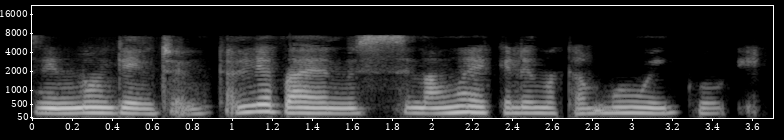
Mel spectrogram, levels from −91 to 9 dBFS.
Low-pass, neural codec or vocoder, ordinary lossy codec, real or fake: 7.2 kHz; codec, 16 kHz, 1 kbps, X-Codec, HuBERT features, trained on balanced general audio; AAC, 32 kbps; fake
